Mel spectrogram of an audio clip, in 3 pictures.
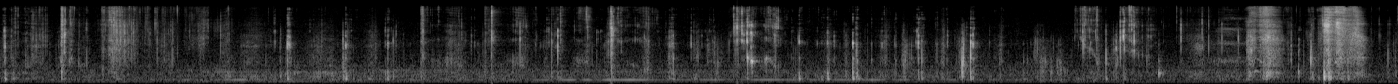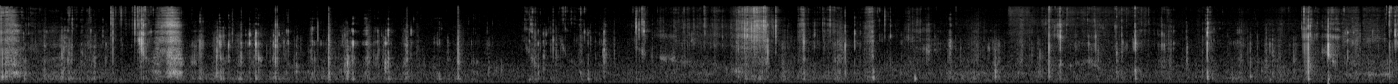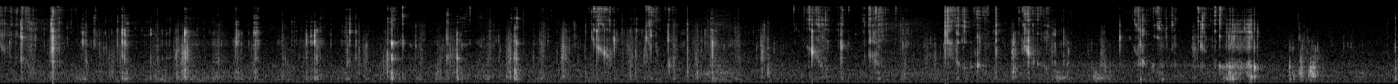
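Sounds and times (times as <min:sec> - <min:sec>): person chewing crunchy pastry: 0:00.0 - 0:41.2.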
